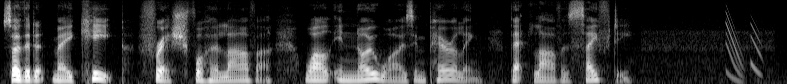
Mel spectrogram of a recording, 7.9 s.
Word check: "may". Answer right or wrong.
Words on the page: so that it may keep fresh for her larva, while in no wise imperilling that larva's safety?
right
